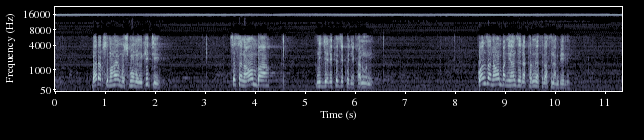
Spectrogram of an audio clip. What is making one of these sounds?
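A woman reads out in short phrases through a microphone, with pauses between them.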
